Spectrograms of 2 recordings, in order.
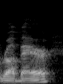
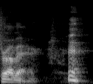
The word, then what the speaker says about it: Robert: me tell me it's louise robert and not rob air no it's not it's robert are you are you sure i'm not a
